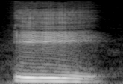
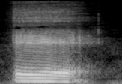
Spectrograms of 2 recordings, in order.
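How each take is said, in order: First: The vowel is pronounced closed, like ê. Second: The vowel is pronounced open, like é. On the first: The speaker calls it wrong. "nunca som de E" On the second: The speaker calls it right. "Sempre é lida como um E aberto"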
